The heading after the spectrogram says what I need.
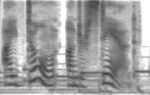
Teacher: Stress the stand part. And you can let your voice go up a little at the end to show you need help.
